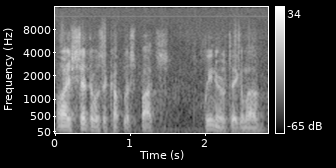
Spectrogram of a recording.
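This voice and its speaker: An actor playing a practical, unbothered working-class husband in a 1940s radio drama, offhand and dismissive. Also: male voice, deep voice, quick pace.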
